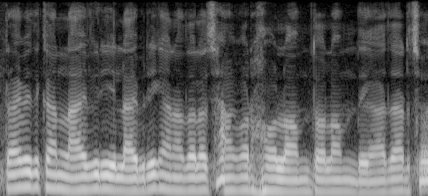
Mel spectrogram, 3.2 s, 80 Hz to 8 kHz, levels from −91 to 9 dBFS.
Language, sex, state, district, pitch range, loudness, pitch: Chakma, male, Tripura, Unakoti, 130-150 Hz, -13 LUFS, 140 Hz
